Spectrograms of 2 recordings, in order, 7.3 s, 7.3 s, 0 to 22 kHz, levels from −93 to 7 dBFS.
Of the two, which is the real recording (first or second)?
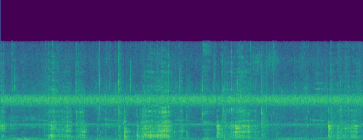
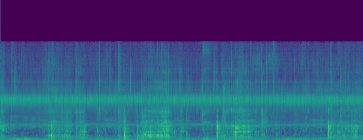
first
